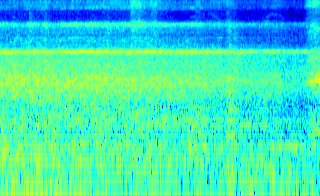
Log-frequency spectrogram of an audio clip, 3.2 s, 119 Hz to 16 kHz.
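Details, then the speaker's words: Daihatsu Xenia 2013, engine idling: thin, steady high squeal with the clutch pedal released that goes silent when the pedal is pressed; workshop blames the clutch release bearing, long-standing, replacement would need transmission removal. "nah ini saya Pak koping nah bunyinya senyap kawan-kawan ya tidak ada [Musik] lagi tapi ketika dilepas berbunyi"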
